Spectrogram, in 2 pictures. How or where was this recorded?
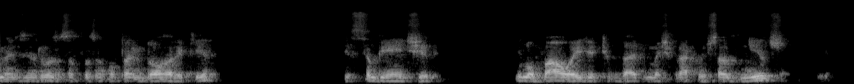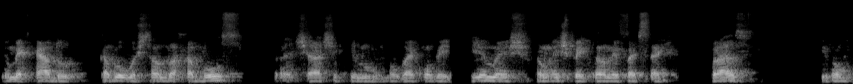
video call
